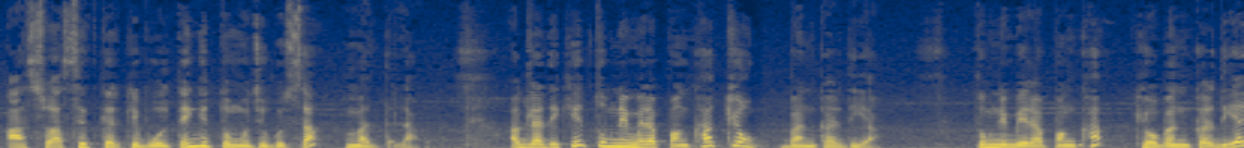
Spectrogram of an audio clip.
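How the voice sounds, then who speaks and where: Mellow-voiced woman teaching English slowly. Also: on the low side. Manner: says English sentences very slowly and clearly; explains in Hindi with fillers. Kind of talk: Hindi English lesson.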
